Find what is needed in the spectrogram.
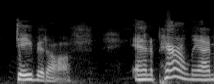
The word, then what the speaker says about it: Davidoff: So sure enough, I go the second day, and I pronounce it the British way, and I get right in. So the British way, in case you're ever in London, is Davidoff.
